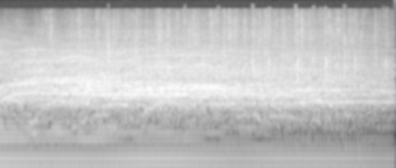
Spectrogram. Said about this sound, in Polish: I razem poprowadzimy cię przez tę sztafetę. Drobnie brawa!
